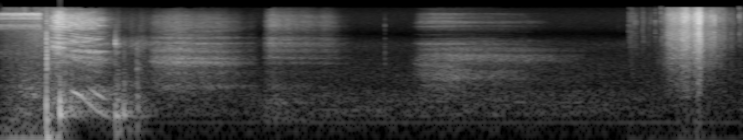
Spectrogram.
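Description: Heavy gasping and breathing: a loud burst with a falling, voiced sound right at the start, then several softer breaths, and another sharp gasp near the end.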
